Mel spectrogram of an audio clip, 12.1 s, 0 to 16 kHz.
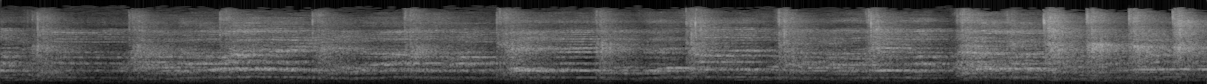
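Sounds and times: men chanting in unison: 0:00.0 - 0:12.0
sharp handclaps: 0:00.0 - 0:12.0.

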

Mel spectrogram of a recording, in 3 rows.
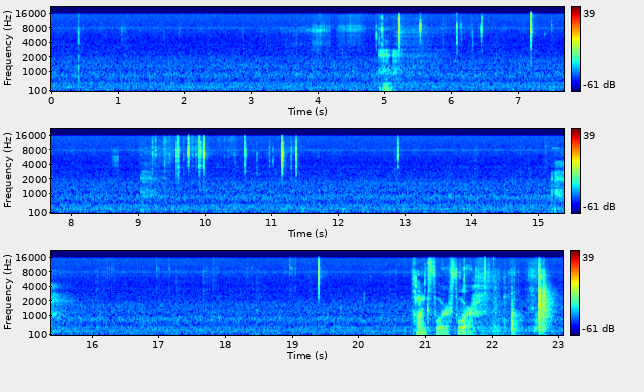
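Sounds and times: person speaking: 0:20.8 - 0:22.1.

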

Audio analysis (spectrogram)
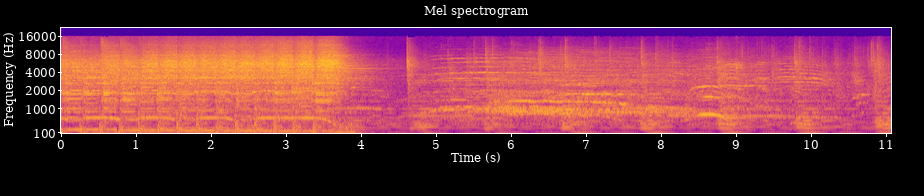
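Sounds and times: sustained electric guitar: 0:00.0 - 0:11.0.

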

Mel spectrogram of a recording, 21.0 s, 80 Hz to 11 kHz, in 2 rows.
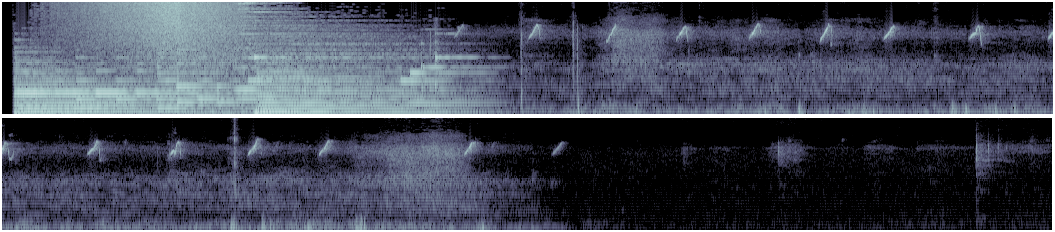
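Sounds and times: outdoor hiss: 0:00.4 - 0:04.0
bird chirping: 0:04.1 - 0:16.3.

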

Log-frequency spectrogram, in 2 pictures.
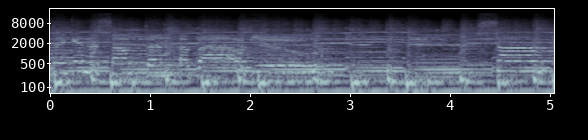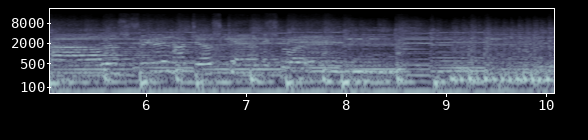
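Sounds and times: rock and roll band playing: 0:00.0 - 0:10.0.

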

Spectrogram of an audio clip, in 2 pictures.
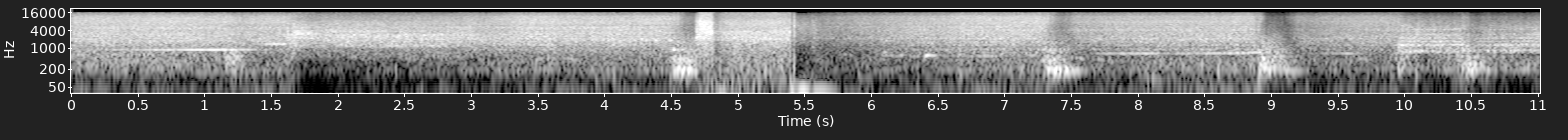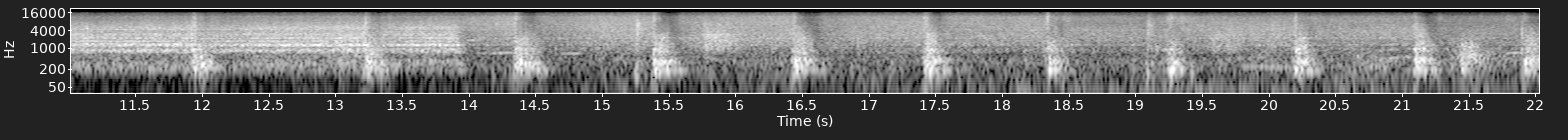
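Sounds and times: steam hissing: 0:00.0 - 0:22.0
steam locomotive exhaust chuffs: 0:06.4 - 0:22.0.

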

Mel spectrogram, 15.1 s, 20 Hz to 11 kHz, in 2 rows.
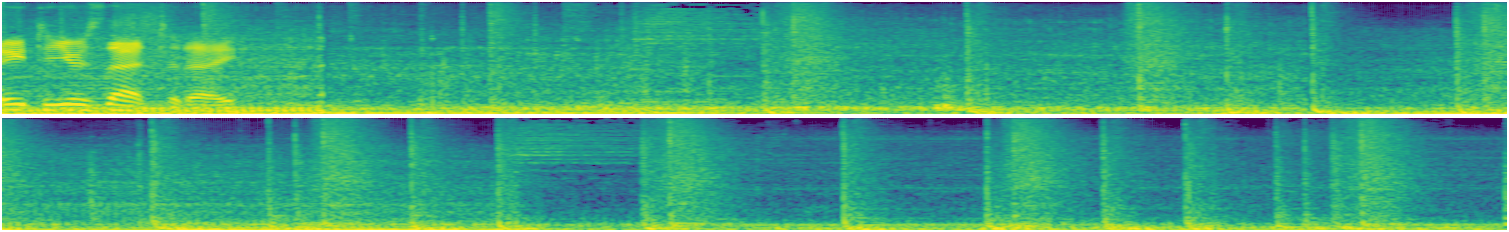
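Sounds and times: background music: 0:00.0 - 0:15.0
truck engine running: 0:00.0 - 0:15.0.

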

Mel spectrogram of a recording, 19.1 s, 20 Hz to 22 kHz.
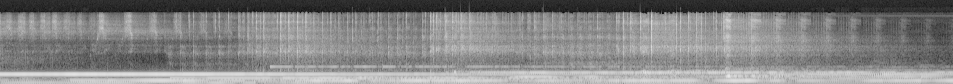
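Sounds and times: wavering wordless voice-like sound: 0:02.7 - 0:17.5
electronic drone music: 0:02.8 - 0:19.0.

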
